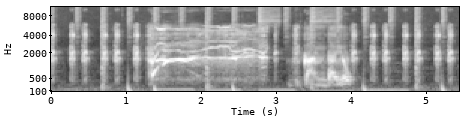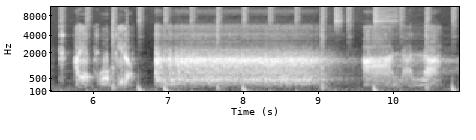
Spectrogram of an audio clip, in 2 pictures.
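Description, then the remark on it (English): A novelty alarm clock shaped like a round anarchist's bomb with an LED on its fuse, going off: steady rapid ticking runs throughout, broken by warbling electronic tones and low beeps, then a loud, harsh buzzing ring for a few seconds before the ticking resumes. “It's a clock. It's an alarm clock, so I guess they're trying to tie it in one more time.”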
